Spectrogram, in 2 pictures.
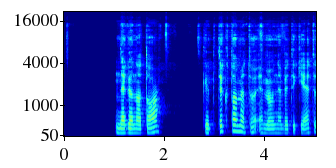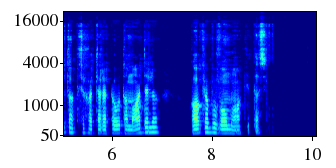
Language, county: Lithuanian, Kaunas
